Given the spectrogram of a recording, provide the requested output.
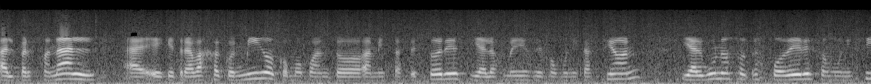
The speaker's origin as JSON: {"language": "Spanish", "town": "Villa Regina", "region": "Río Negro", "country": "Argentina", "tie": "born or raised there", "also_born_or_lived": "La Plata", "said": "yo soy nativa de la ciudad de Villa Regina, provincia de Río Negro. Me he ausentado por 7 años de mi provincia para ir a estudiar a la ciudad de La Plata"}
